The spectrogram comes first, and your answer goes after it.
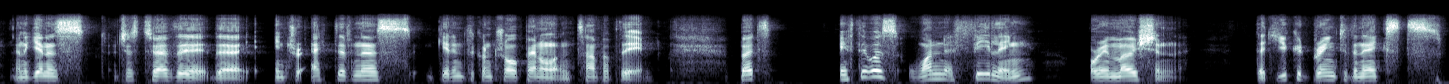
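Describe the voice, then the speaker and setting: A man with a strong South African accent, speaking fast and energetically as he leads a live online training session from his laptop. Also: medium pitch, no room sound. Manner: fast-talking, energetic, interactive. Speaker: business coach for accountants. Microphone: laptop mic.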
